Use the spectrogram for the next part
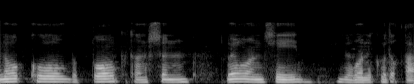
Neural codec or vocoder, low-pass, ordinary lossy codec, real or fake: codec, 24 kHz, 0.9 kbps, WavTokenizer, medium music audio release; 7.2 kHz; none; fake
